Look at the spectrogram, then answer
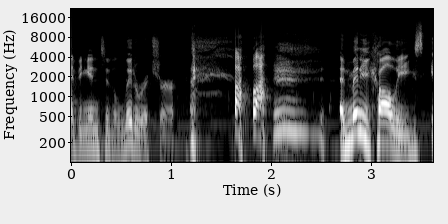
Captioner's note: laughing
